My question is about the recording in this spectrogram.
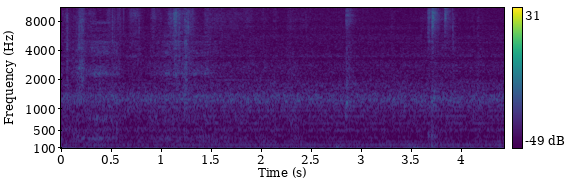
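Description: Steady low electrical hum, with a few faint rustles and taps as a LaserDisc jacket is handled and set aside.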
